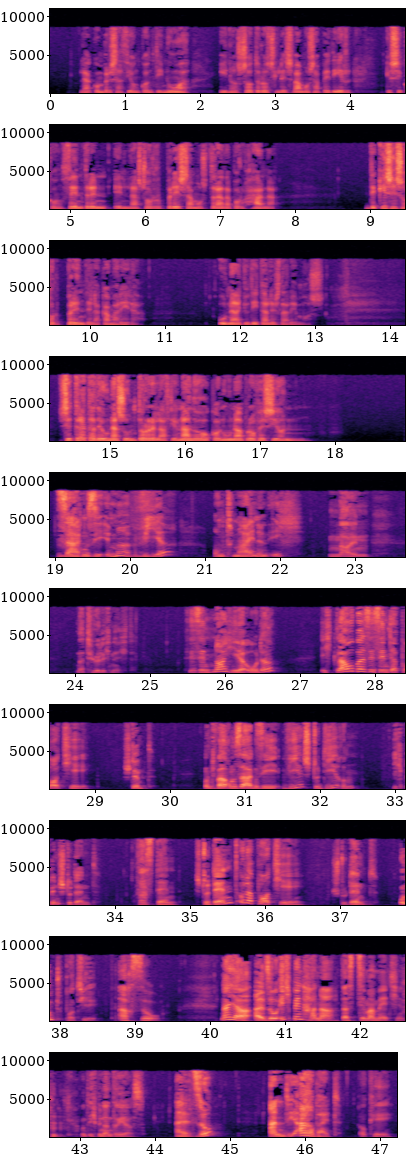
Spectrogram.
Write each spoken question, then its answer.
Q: ¿De qué se sorprende la camarera?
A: Hannah se asombra de que Andreas diga que es estudiante, siendo así que muy poco antes le asegura que es el recepcionista del Hotel Europa.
